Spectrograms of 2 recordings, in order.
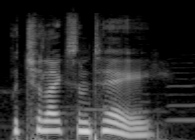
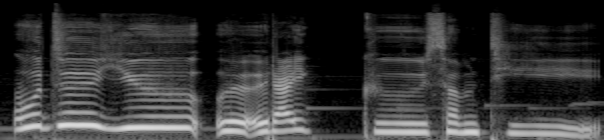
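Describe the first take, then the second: First: It is said in a New Zealand accent. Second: It is said in a Japanese accent.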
